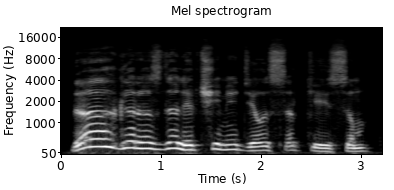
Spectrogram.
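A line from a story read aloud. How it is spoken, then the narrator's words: Commissioner's sigh to himself. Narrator (Russian): вздохнул про себя комиссар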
